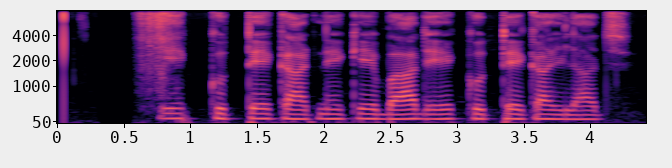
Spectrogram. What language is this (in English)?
Urdu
